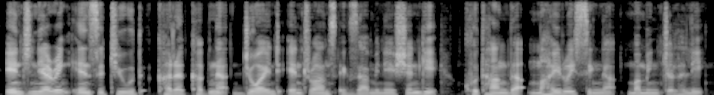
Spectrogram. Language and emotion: Manipuri, neutral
